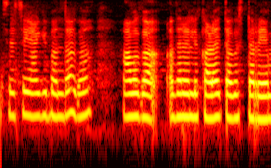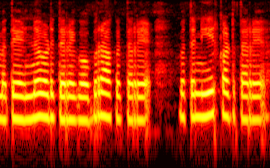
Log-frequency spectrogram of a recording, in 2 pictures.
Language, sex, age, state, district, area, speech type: Kannada, female, 18-30, Karnataka, Vijayanagara, rural, spontaneous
